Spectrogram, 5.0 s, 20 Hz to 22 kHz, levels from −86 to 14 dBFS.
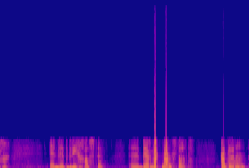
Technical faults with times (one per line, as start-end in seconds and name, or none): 3.08-4.89 codec payload misread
